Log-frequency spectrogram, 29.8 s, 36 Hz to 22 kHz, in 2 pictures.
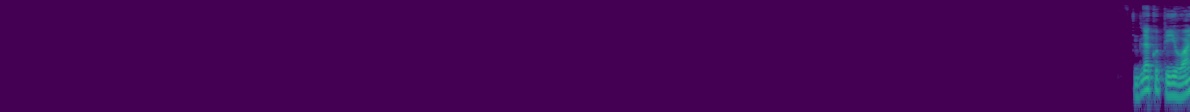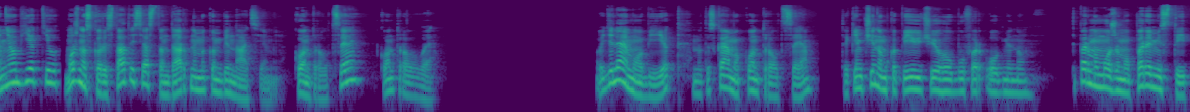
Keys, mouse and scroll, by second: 2.6 Tab, 3.8 Delete, 4.5 middle click, 7.2 shift+a, 9.9 middle click, 16.5 click, 25.7 ctrl+c, 28.2 g.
